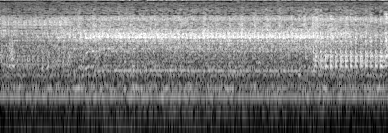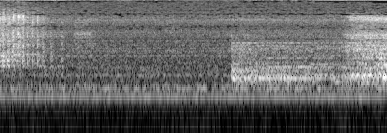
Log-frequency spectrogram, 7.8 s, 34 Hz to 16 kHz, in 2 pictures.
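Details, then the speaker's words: JVC HR-S9500MS VHS recorder (1998) under repair: small motor whirs and shifts pitch in stages as the tape threads, faint hum beneath; the tape loading belt is worn. "Il a courroie de chargement qui est fatigué."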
